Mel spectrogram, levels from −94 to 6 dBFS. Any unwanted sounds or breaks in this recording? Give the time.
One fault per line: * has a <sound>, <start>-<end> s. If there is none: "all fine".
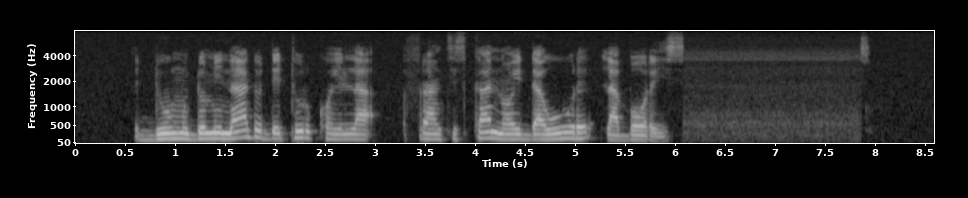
all fine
